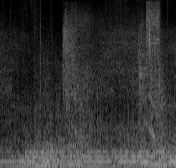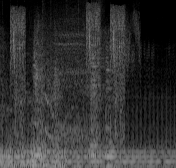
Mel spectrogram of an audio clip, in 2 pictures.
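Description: A lightsaber swooshes through the air in quick swings.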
